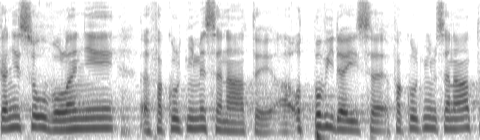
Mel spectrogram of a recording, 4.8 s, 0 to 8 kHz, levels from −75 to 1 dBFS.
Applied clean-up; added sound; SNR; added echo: none; none; none; none.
